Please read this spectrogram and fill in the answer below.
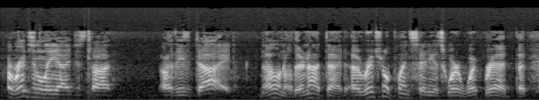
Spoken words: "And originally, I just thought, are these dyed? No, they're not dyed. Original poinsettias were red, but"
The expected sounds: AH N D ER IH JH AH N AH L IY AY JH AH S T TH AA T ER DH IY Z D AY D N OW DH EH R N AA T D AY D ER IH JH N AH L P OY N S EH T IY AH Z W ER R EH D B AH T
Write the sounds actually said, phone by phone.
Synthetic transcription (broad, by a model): AH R IH JH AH N L IY AY JH AH S T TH AA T ER DH IY Z D AY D N OW DH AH R N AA T D AY D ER IH JH N L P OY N S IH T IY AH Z W ER R EH D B AH T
